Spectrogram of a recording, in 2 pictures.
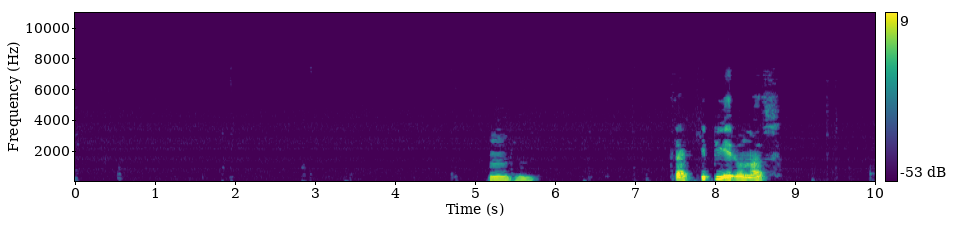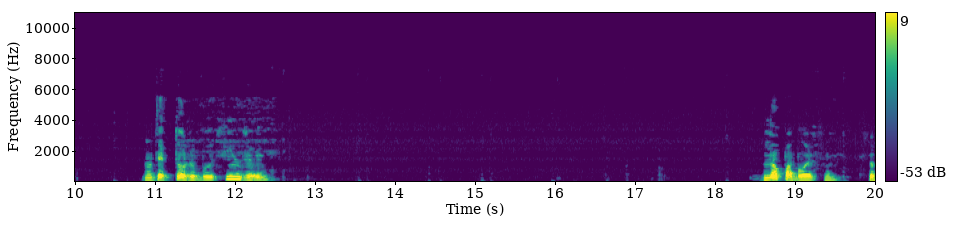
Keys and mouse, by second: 2.8 click, 3.5-4.8 middle drag, 6.4 shift+middle click, 7.9-9.7 middle drag, 10.6-11.6 drag, 13.7 click, 16.0 middle click, 18.0-20.0 drag.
